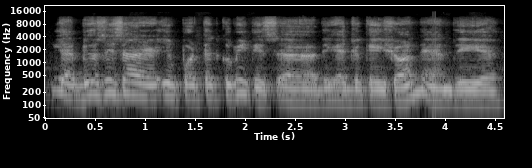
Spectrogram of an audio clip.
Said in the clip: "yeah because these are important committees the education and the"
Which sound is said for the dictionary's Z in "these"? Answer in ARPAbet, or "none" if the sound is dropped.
S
